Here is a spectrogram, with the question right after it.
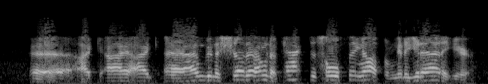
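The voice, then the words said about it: Unconvincing comic impression. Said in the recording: “that was my impression. ... The impression, not so much.”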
